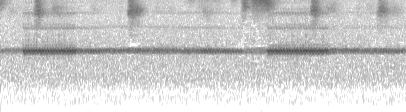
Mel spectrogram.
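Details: Crickets calling from the grass at night in summer, Bulgaria, surround recording: an unbroken piercing trill, loudest in two long bursts, with occasional faint higher chirps behind.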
